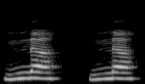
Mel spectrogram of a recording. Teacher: जबान की टिप ऊपर के दांतों के मसूड़ों के साथ लगेगी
